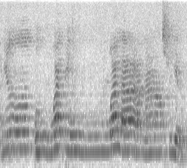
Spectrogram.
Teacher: "Quwwatiw" yang wau tasydid cukup ditekan saja, tapi yang idgham bighunnah tanwin bertemu wau itu selain ditekan harus ditahan. Penekanan dan penahanan.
